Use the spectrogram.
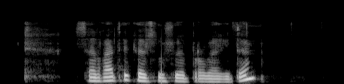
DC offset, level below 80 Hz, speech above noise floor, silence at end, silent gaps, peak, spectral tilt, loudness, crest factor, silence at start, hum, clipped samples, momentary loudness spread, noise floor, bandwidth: under 0.1%; -64 dBFS; 53 dB; 0.9 s; 0.65-0.72 s; -2 dBFS; -7.5 dB/octave; -19 LUFS; 18 dB; 0.25 s; none; under 0.1%; 22 LU; -71 dBFS; 8 kHz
